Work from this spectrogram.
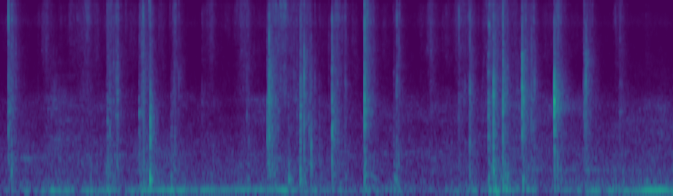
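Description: Tarot cards being shuffled during a reading, with a series of quick, close riffling bursts and crisp snaps at uneven intervals, all quiet and with no talk.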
